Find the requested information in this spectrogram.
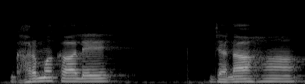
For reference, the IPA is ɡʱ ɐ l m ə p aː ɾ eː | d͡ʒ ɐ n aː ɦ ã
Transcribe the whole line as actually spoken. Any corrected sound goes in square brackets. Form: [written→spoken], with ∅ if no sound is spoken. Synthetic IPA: ɡʱ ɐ [l→ɾ] m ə [p→k] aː [ɾ→l] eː | d͡ʒ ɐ n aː ɦ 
